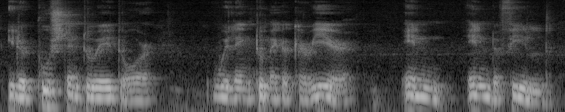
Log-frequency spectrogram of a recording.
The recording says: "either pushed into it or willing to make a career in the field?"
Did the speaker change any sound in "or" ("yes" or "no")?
no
